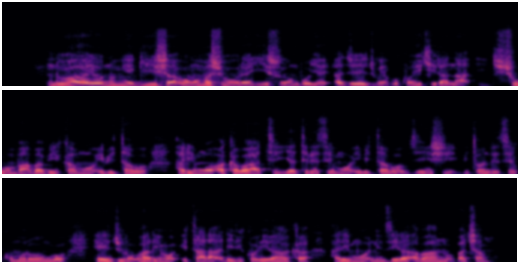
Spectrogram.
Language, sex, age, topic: Rundi, male, 25-35, education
